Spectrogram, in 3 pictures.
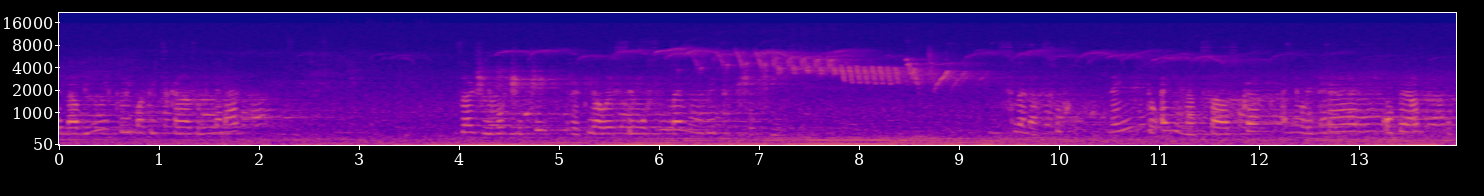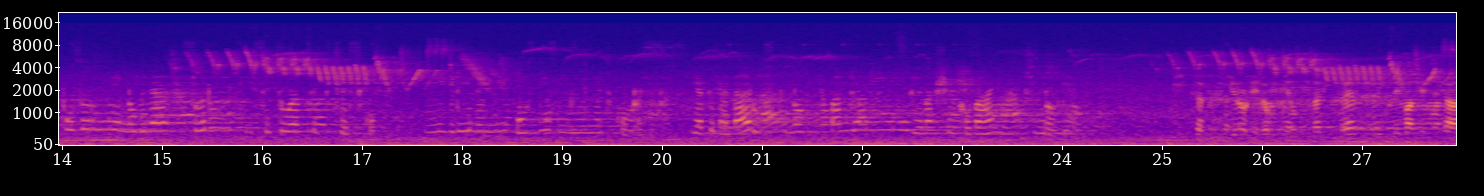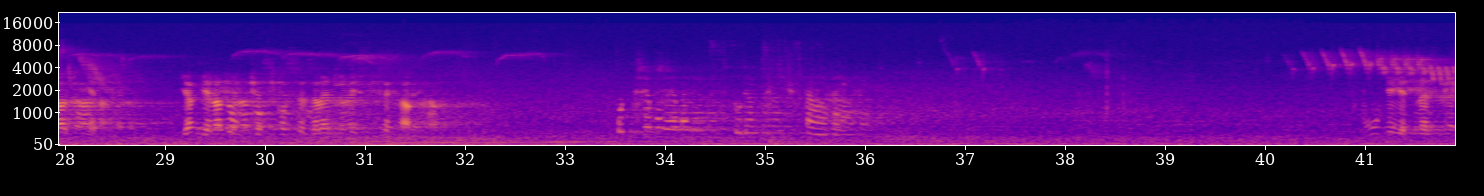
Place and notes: Pasteurova, Ústí nad Labem-město, Česko - Změnu klimatu popíráš i ty! / You, Too, Are in Denial of Climate Change!
Severozápad, Česká republika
